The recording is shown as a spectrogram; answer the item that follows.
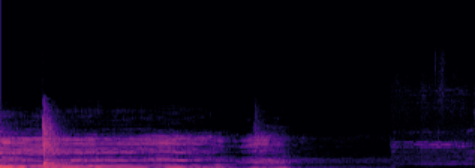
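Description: Men's drawn-out cheering shout, one long held 'oooh' that slowly falls in pitch and fades. A sharp hand clap comes about half a second in, and the shout cuts off abruptly about five seconds in.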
